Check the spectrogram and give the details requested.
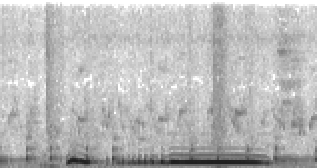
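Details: A male Barbary dove (Streptopelia risoria) coos low and soft: a brief rising note, then one long, steady, drawn-out hoot of about a second.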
